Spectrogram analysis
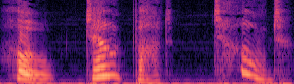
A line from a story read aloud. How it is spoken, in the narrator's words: pleaded Meg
